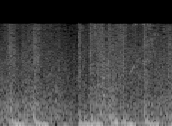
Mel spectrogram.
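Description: Rapid gunfire bursts from a pistol in a multiplayer shooter video game, loud and close, a dense rattle of several quick shots packed into about a second.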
